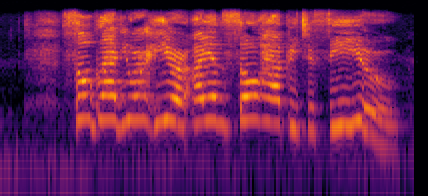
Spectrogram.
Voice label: Excited Es

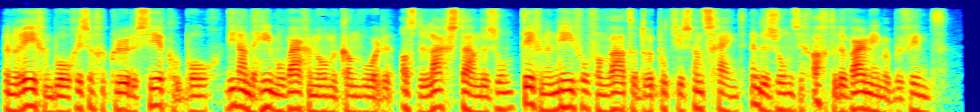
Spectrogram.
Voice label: speaker, nl NL

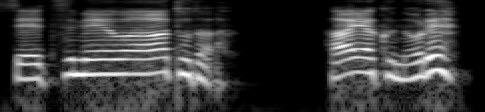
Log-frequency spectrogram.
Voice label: PHRASE JP; girlsfrontline

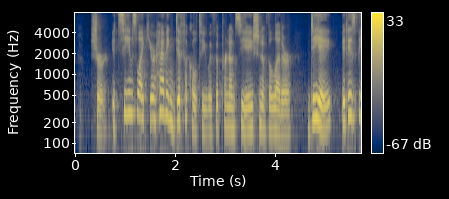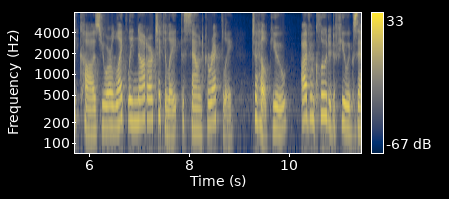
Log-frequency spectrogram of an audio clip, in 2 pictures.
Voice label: Airport Announcements; S2S-Bench; SpeechGPT; noise

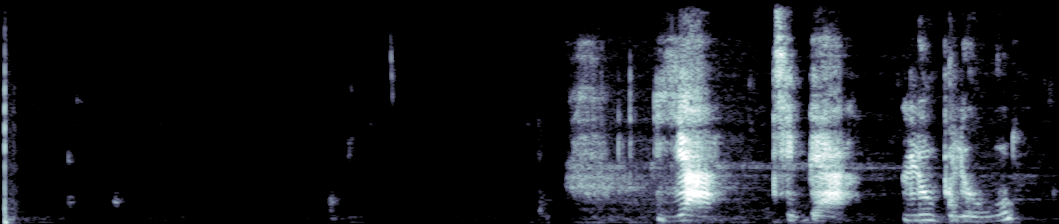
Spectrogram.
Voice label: russian i love you

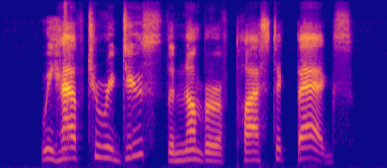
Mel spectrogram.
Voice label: anger; emov db; MLS; soundstorm; libritts

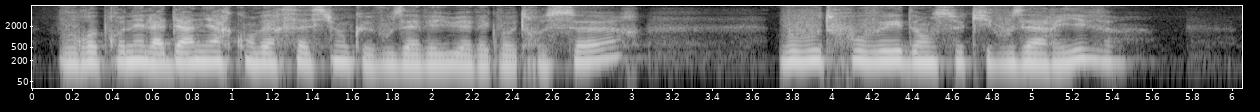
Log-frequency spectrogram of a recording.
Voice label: 16khz, fra adult female

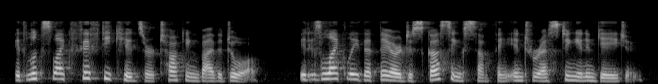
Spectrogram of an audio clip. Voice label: answer, emotion

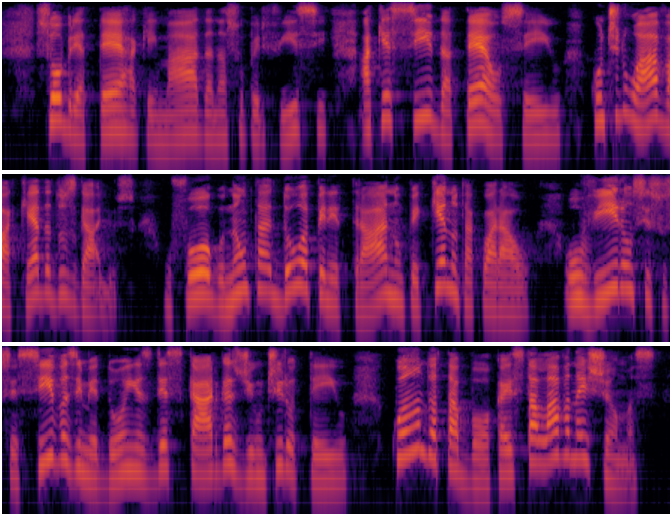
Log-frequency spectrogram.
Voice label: portuguese

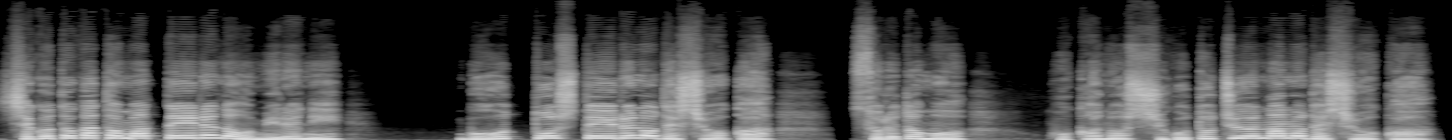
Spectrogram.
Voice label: LOADING JP; girlsfrontline

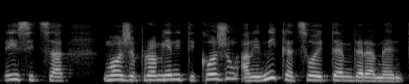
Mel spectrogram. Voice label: croatian

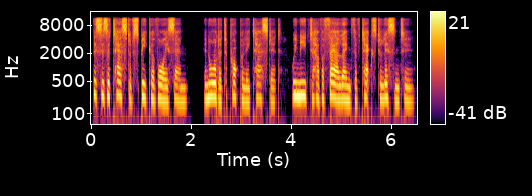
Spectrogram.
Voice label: speaker en

